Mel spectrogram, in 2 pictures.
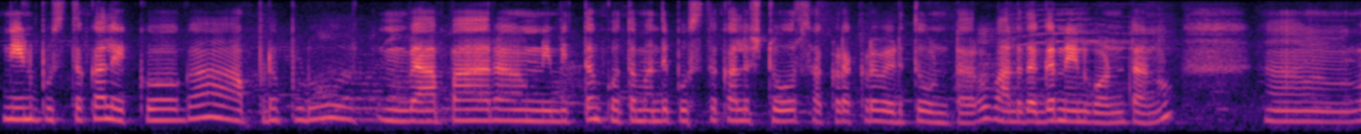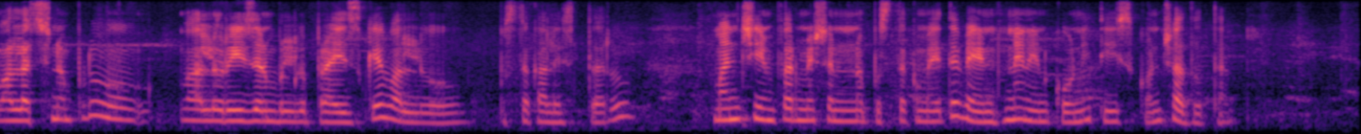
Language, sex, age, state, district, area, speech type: Telugu, female, 30-45, Telangana, Hanamkonda, urban, spontaneous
